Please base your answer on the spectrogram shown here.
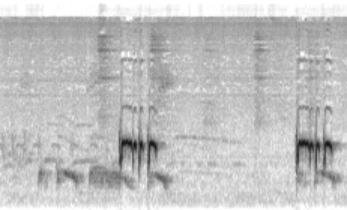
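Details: Local-strain zebra dove singing as a lure bird for trapping wild doves: soft falling coos, then a loud, bright, stuttering burst of four rapid rolled notes, repeated a few seconds later.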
